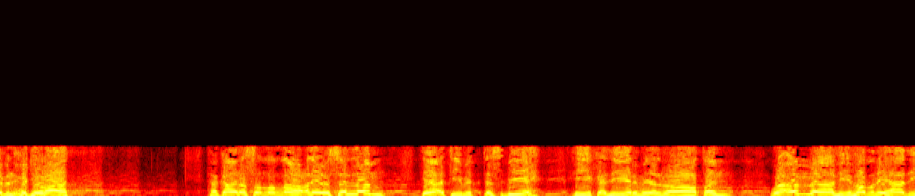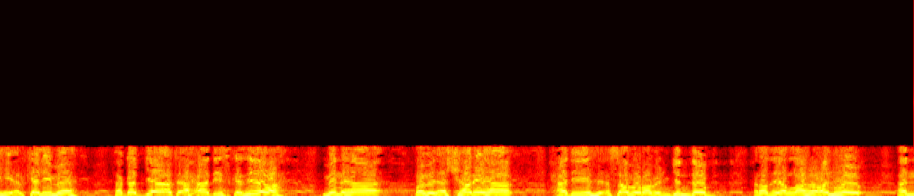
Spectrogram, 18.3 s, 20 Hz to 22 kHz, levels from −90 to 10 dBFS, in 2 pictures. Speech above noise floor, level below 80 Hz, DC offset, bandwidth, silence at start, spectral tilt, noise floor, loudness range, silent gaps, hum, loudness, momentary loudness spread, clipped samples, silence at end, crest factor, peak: 37 dB; -50 dBFS; under 0.1%; 5.8 kHz; 0 s; -9 dB/octave; -47 dBFS; 2 LU; none; none; -10 LUFS; 9 LU; under 0.1%; 0 s; 10 dB; 0 dBFS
